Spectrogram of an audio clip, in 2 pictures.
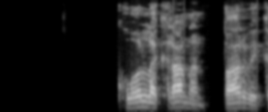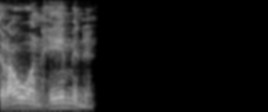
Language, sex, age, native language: Icelandic, male, 50-59, Icelandic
